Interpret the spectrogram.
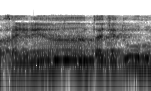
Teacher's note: ہا اقصی حلق سے جلدی ادا کریں گے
